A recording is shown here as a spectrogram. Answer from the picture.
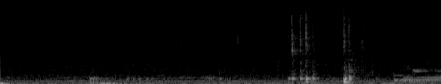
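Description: Keystrokes on a computer keyboard and mouse clicks as a discount value is entered in the program: a few scattered clicks about a second in, then a short, louder cluster around three seconds in. A low steady hum runs underneath.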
